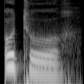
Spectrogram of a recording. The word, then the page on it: autour: francais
